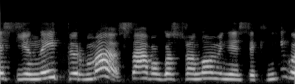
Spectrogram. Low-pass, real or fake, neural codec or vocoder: 7.2 kHz; real; none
